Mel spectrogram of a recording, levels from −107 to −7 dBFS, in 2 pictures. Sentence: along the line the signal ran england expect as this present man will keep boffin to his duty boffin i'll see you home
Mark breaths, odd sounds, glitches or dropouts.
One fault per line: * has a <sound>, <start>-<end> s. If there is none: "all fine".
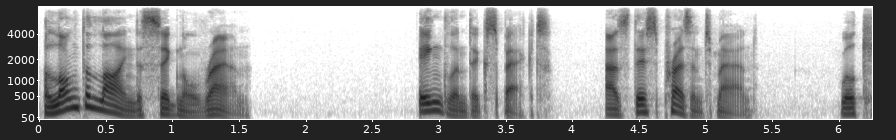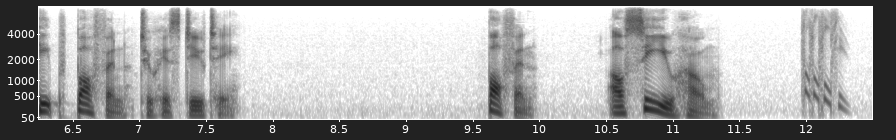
* has a chirp, 12.0-12.3 s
